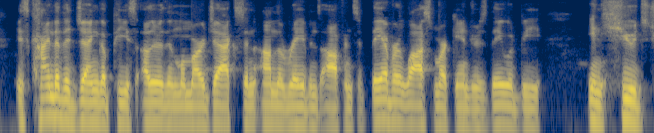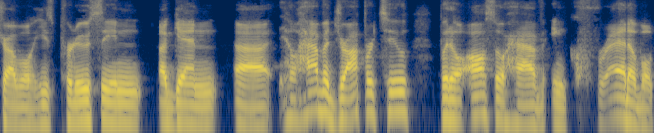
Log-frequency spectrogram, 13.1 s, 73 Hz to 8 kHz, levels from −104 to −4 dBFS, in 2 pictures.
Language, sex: English, male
